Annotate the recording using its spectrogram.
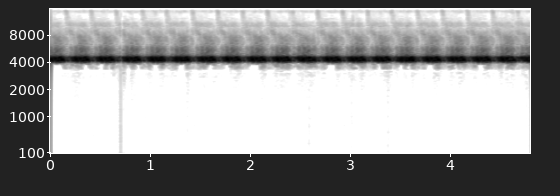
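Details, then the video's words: Crickets chirping at night in a meadow on a farm beneath a full moon in summer; a thin, high, rhythmic trill repeating about four pulses a second, with a brief dip early on. "Cricket chirping sounds for sleeping - sleep and relaxation nature sounds at night"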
